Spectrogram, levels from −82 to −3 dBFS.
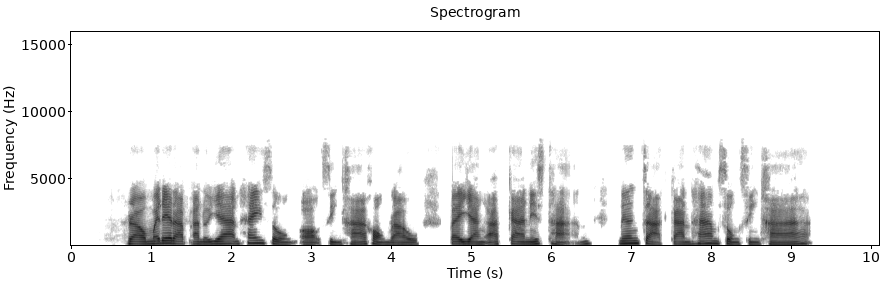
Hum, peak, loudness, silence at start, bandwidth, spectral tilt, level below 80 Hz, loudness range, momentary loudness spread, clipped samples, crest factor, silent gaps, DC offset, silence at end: none; -2 dBFS; -18 LUFS; 0.7 s; 7.8 kHz; -6.5 dB/octave; -56 dBFS; 2 LU; 9 LU; under 0.1%; 18 dB; 4.35-4.39 s, 4.63-4.73 s, 5.37-5.45 s, 6.71-6.83 s, 7.44-7.49 s; under 0.1%; 0.9 s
